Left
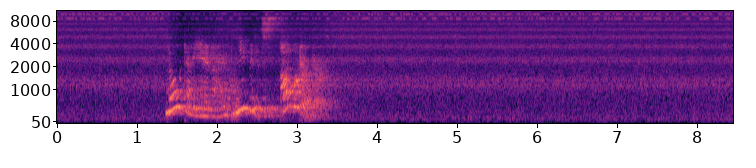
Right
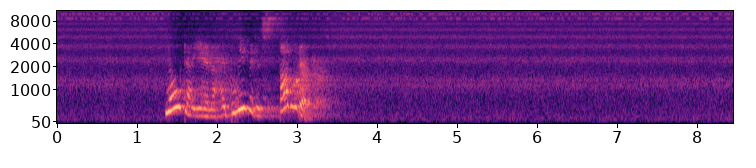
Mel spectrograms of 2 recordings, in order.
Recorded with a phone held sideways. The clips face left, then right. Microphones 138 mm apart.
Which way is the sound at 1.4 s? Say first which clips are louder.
Right 9 dB; 45° right (ahead or behind).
